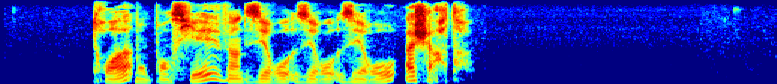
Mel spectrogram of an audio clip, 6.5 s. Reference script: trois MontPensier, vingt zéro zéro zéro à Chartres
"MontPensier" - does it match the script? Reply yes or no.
yes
